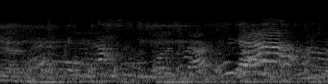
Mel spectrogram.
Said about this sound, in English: This is a bit what it sounded like in the train with all those kids earlier, isn't it?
